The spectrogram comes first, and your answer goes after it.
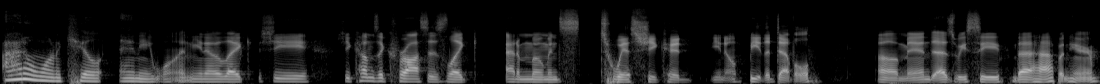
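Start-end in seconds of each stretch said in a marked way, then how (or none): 0.0-1.9 sweet, gentle, mild-mannered, cutesy little voice. Describing a film character, imitating a soft-spoken voice. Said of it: "so soft-spoken".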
